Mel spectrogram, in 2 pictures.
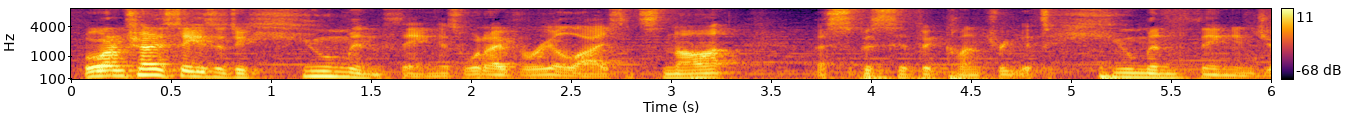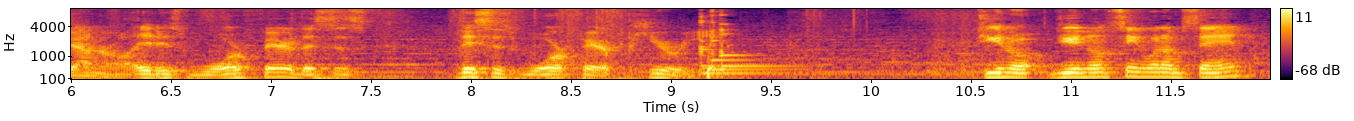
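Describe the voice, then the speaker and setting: A man's voice: mid-range voice, lively intonation, brisk. Male gaming commentator, loose and profane, roomy room sound with faint background music. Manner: profane, rambling, restarts sentences. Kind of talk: casual rambling commentary.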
